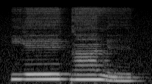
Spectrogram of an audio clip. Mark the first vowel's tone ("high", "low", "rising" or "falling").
high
